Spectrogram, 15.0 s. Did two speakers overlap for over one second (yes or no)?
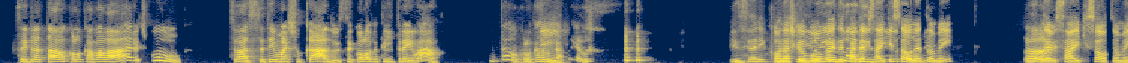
yes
